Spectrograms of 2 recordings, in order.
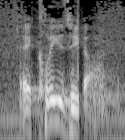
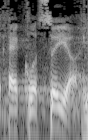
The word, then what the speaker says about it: ecclesia: And that word is ecclesia, also pronounced ecclesia. You may have heard it pronounced both ways. It is pronounced both ways. I think probably the more common use nowadays is ecclesia, but you still hear people saying ecclesia.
